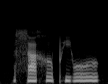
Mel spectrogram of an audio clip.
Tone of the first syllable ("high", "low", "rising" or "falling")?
high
